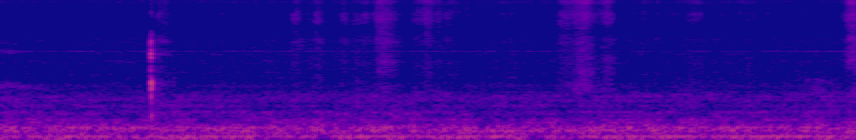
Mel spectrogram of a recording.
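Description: Faint, soft rustling of a hand on paper sheets laid on a cloth-covered table, with one small click about three quarters of a second in.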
